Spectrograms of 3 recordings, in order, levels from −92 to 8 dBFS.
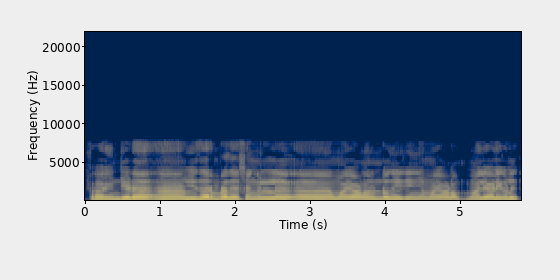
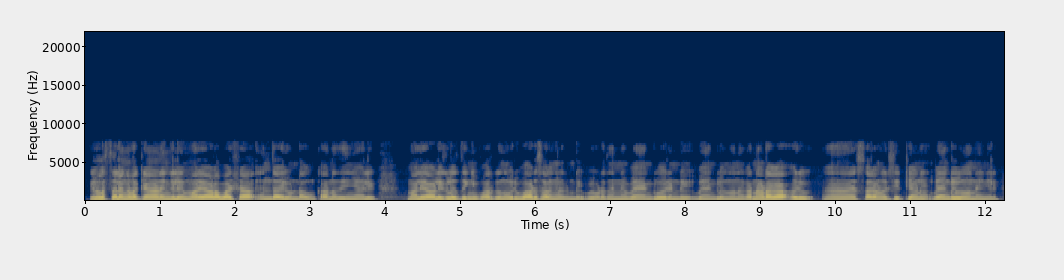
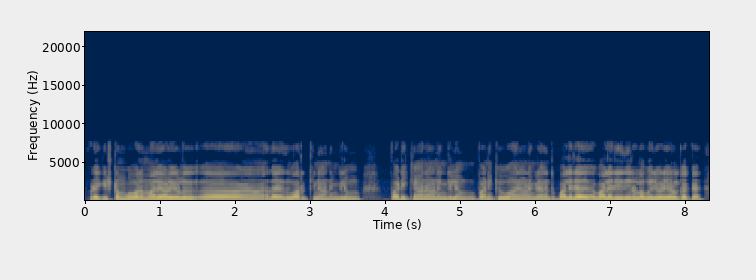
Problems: none marked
